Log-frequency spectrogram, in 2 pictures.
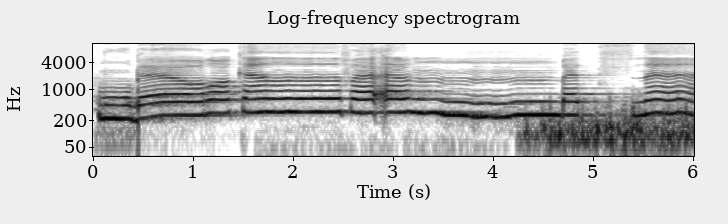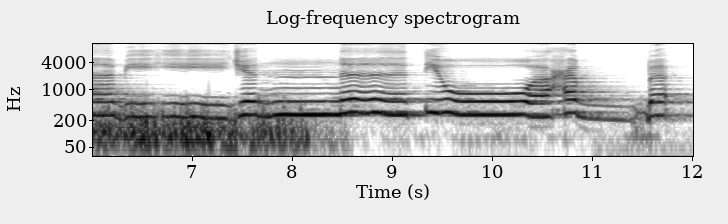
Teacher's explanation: Bunda bisa paham namanya iklab, cara bacanya disamar dan dengungkan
